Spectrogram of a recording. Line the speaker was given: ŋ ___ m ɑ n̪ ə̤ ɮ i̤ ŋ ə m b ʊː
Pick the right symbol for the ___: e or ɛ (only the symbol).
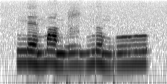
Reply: ɛ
